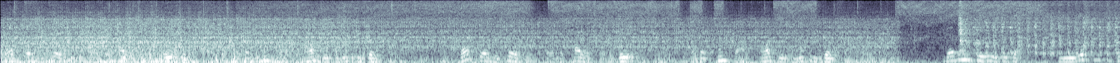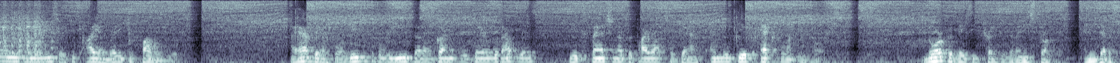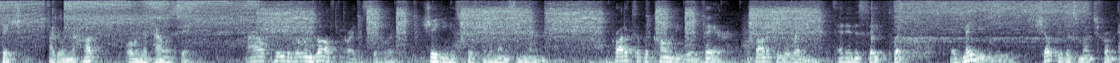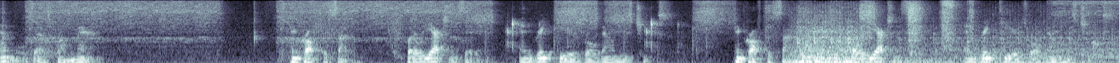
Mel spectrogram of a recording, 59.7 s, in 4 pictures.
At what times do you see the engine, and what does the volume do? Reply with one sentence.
You can hear the engine from 0.0 to 16.7 s, getting quieter; and from 55.2 to 59.6 s, getting quieter.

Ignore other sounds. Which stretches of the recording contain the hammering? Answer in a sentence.
You can't hear the hammering here.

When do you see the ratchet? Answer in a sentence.
The ratchet can't be heard in this clip.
